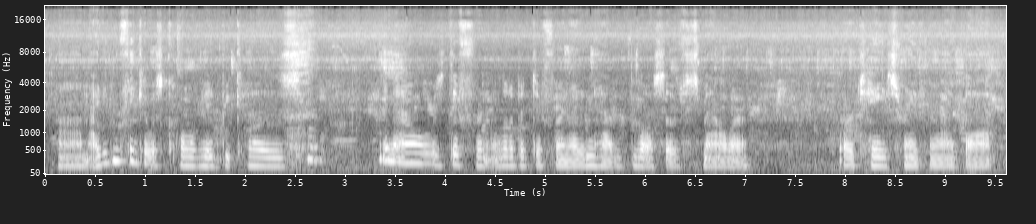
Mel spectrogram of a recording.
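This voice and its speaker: Over noticeable background noise, a woman with a very deep, low pitch talks at a moderate pace with very wide pitch swings. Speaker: vlogger. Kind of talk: casual vlog talk. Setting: hospital room. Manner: soft-spoken, lower than normal.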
